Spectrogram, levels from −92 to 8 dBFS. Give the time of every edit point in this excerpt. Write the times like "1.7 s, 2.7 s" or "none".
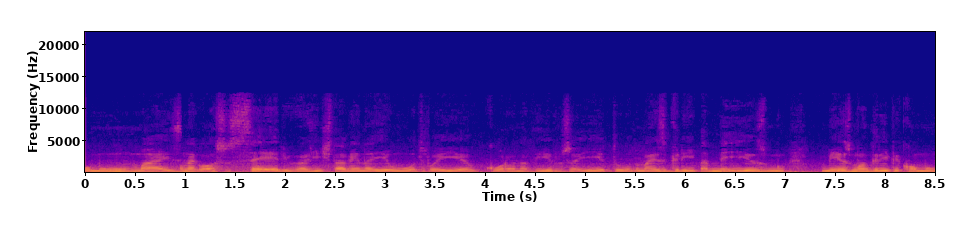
0.9 s, 3.4 s, 6.2 s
